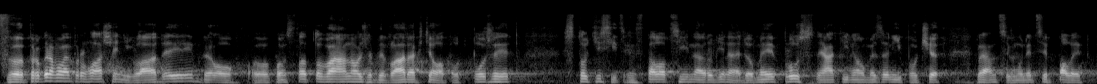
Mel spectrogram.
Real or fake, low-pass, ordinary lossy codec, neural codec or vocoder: fake; 10.8 kHz; MP3, 64 kbps; codec, 24 kHz, 3 kbps, HILCodec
